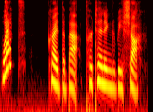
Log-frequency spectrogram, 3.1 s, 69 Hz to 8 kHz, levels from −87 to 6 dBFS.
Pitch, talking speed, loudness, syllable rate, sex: 220 Hz, 155 wpm, -20 LUFS, 4.7 syllables/s, female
